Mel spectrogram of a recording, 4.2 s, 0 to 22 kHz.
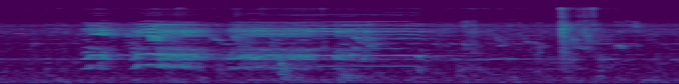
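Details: Young male free-range village chicken, about 60 days old, crowing for the first time on a small home farm; a hoarse, uneven crow lasting about two seconds, then a brief sharp sound and a few soft notes.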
